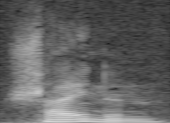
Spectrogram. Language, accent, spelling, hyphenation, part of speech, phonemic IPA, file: German, Germany, scheinen, schei‧nen, verb, /ˈʃaɪnən/, De-scheinen.ogg
- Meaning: 1. to shine; to gleam 2. to seem; to appear; to look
